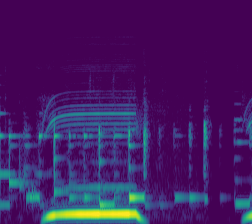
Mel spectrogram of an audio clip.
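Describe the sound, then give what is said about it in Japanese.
A telephone ringtone plays loudly, a sustained electronic tone with a bright repeating melodic pattern on top, starting again near the end, from a phone that has rung many times; no one speaks. “あの、ちょっと電話がえらい何回もなるけん、一回やめていいはい。”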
